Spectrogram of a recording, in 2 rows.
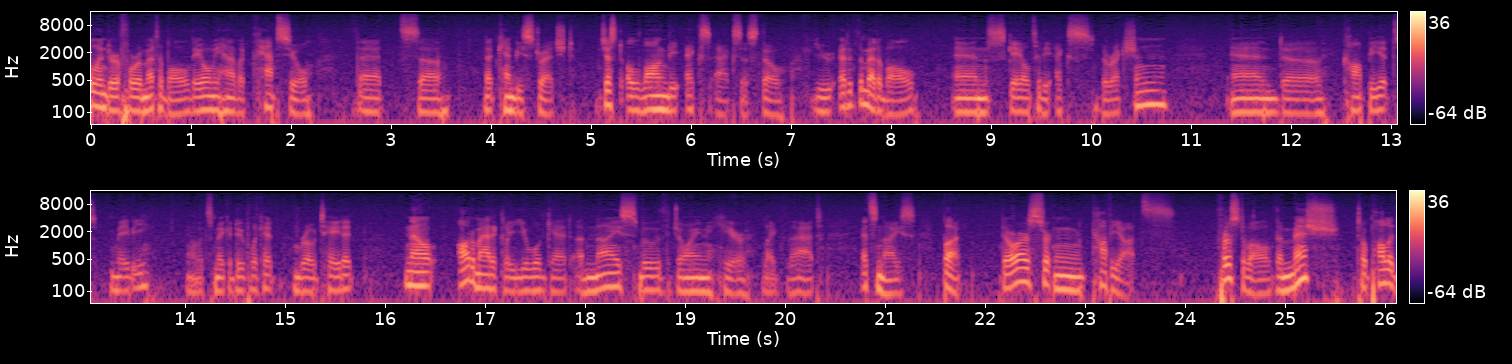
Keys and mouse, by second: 3.8 KP_1, 7.0 drag, 7.2 Escape, 7.2 Tab, 7.2 ctrl+z, 7.7 Tab, 9.1 s, 11.7 Tab, 12.8 shift+d, 14.9 r, 17.7 g, 22.3 KP_1, 23.2 middle click, 23.4 click, 24.8 Tab, 25.7 shift+z.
